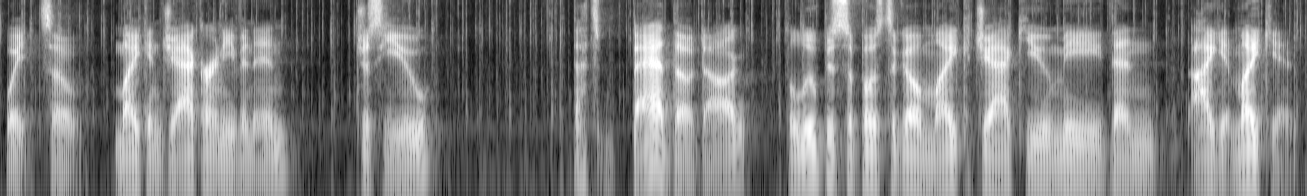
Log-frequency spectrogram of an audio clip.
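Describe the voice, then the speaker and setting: A man playing a cocky, slangy gamer bro, lively. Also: low-pitched, a little slow, full character voice. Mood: concerned. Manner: jokey, rhyming buddy slang. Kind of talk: audio drama acting.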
